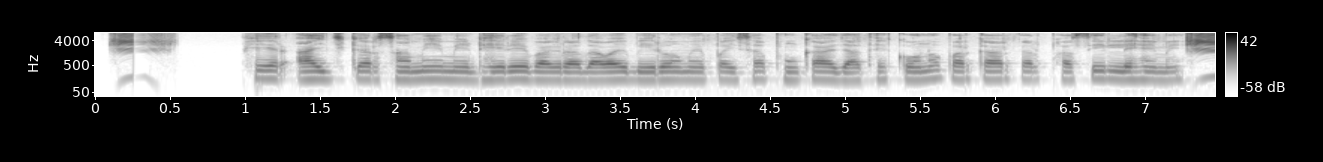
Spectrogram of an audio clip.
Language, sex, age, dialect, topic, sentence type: Chhattisgarhi, male, 18-24, Northern/Bhandar, agriculture, statement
